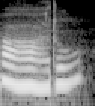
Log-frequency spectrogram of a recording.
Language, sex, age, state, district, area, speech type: Telugu, female, 18-30, Telangana, Medchal, urban, read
